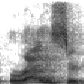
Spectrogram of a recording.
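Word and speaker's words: rancid: तो रन सिड, रैन सिड, इसका memory hint है रन सिड हमने बना दिया, और राइट प्रोनाउंसिएशन है रैन सिड, जिसकी हिंदी है बासी या दुर्गंध युक्त।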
